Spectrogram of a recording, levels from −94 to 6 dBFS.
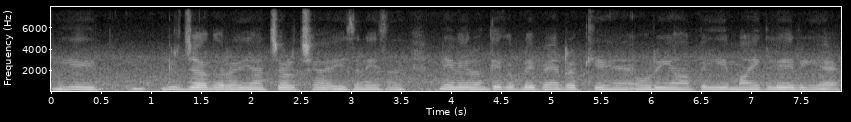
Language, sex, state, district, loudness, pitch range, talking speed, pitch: Hindi, female, Haryana, Rohtak, -17 LUFS, 200-205 Hz, 175 wpm, 200 Hz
